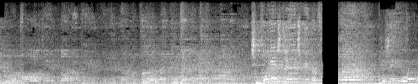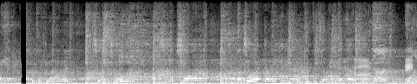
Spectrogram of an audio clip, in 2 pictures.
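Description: A large crowd sings along loudly with music, voices blending into a steady, dense roar with occasional yells and whoops; the sound cuts out briefly twice partway through.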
